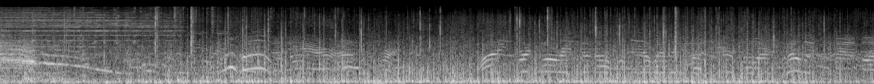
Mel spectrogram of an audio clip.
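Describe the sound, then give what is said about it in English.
Racehorse hoofbeats from two horses running side by side down the stretch of a race pound in a rapid, dense flurry, loud, over steady wind rumble, with indistinct voices calling out now and then. “I can hear the footsteps of my horse, the footsteps of his horse.”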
